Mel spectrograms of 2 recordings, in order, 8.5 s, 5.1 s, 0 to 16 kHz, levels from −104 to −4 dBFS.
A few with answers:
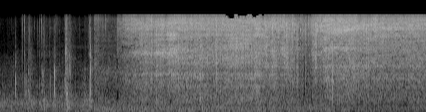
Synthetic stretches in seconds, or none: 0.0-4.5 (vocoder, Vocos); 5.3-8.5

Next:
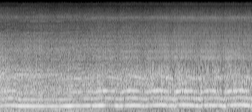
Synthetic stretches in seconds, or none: 3.0-5.1 (vocoder, BigVGAN v2)

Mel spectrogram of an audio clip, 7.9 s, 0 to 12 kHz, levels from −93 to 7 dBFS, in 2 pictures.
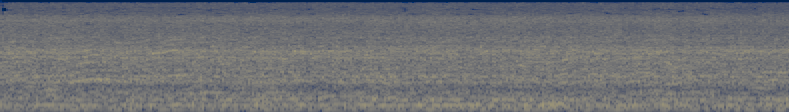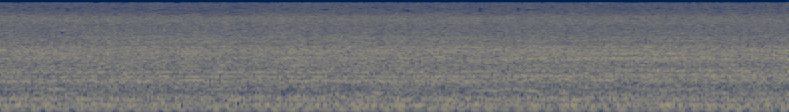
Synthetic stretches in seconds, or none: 0.0-3.1 (vocoder, BigVGAN v2); 3.7-7.9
